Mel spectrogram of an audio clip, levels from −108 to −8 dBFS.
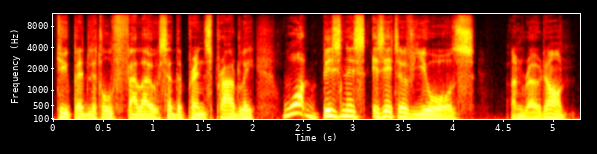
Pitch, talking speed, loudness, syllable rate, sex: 125 Hz, 180 wpm, -20 LUFS, 5.1 syllables/s, male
